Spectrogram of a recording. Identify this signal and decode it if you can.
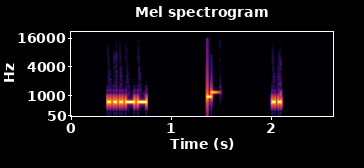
Morse code, heard as a keyed tone, about 41 wpm, 700 Hz. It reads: 3 I
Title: Single Letter-Number - Rapid-Fire 40wpm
